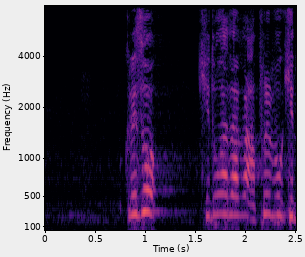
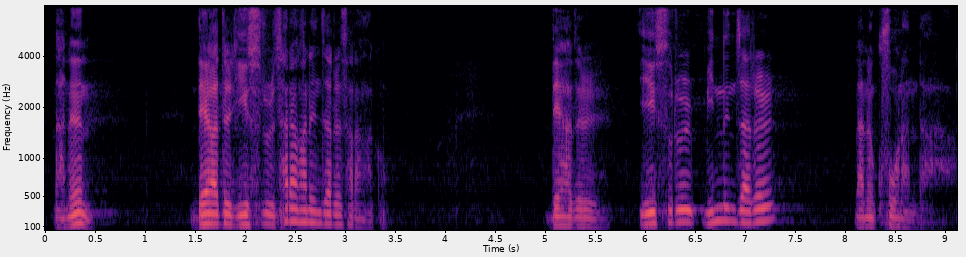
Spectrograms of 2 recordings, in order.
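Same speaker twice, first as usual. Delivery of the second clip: voice of God; 7 semitones lower than usual. Retold or imitated. Preacher quoting God's revelation to him, in a deep grave voice. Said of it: "하는 말씀을 주셨어요".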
